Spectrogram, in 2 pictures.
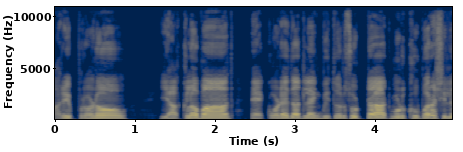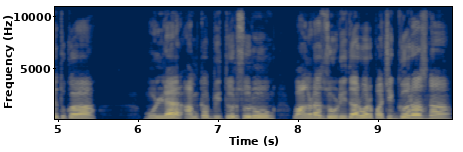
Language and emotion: Goan Konkani, surprised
